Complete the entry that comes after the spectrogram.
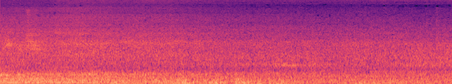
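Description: NJ Transit bilevel commuter train running past along the platform, a steady rumble of wheels and cars that fades as the last car pulls away down the track.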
